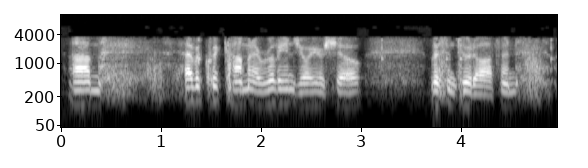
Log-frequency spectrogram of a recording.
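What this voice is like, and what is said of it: Out of breath, panting. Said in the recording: “I'm out of breath. I was just running.”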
